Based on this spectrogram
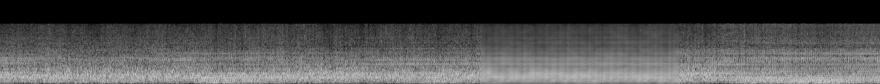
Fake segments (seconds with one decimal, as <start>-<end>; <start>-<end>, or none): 4.8-6.8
